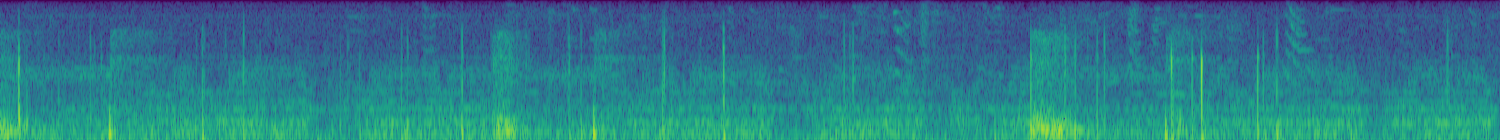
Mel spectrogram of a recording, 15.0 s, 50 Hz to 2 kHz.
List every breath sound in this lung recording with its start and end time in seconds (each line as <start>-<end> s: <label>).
0.99-2.01 s: inhalation
2.00-3.01 s: exhalation
4.90-5.92 s: inhalation
5.89-6.90 s: exhalation
10.25-11.20 s: inhalation
11.20-12.30 s: exhalation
